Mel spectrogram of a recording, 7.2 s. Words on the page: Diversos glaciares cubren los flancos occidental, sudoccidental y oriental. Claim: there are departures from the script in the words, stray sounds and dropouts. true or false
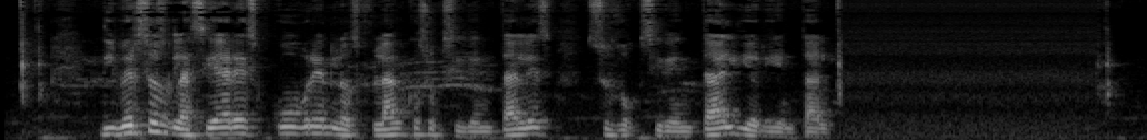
false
